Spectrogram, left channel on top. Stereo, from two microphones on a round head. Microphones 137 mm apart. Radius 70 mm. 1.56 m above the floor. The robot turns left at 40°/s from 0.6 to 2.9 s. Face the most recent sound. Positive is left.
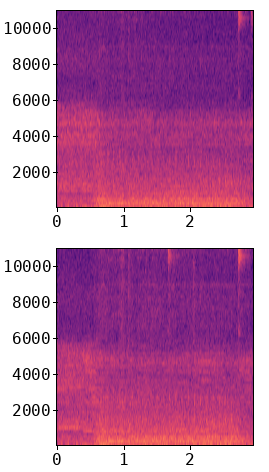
No sound to turn to.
